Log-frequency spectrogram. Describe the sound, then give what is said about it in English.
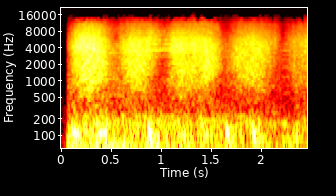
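A stiff cornhusk broom, used with a bucket of water, scrubs part of the pavement of Fairhill Square Park at 4th and Lehigh in Kensington, Philadelphia, on National Night Out. Steady, rhythmic strokes make about five broad hissing sweeps in a row with a low scraping underneath and no voices. “got a borrowed bucket of water from one neighbor and took her cornhusk broom to scrub a portion of Fairhill Square Park at 4th and Lehigh.”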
